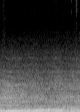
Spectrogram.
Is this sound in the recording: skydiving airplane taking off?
yes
